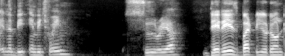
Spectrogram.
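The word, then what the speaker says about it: Suriya: It's same like the Surya Kumar Yadav, but Okay, spelling is different, but still the pronunciation will be same. It's called Surya. You can say Surya. The spelling is Surya, but when we say it fast, we say Surya.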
